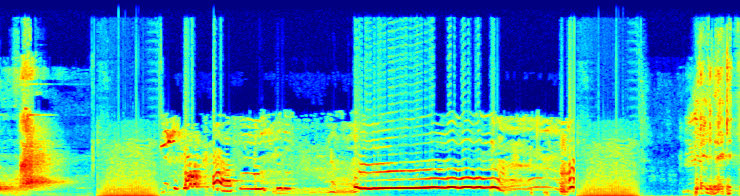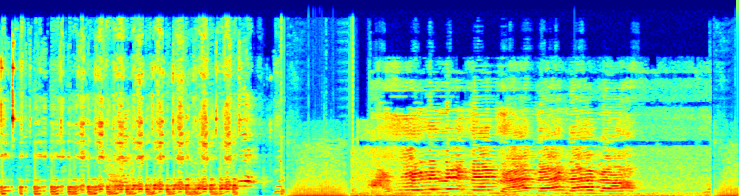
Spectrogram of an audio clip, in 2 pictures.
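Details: A dog makes strange whining, yodel-like howls and wavering groans, broken by short gaps.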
